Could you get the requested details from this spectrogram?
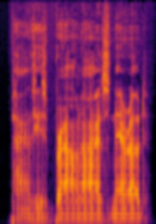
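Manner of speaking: usual speaking voice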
